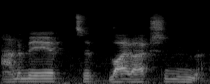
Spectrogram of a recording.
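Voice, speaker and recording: A man speaks as a podcast co-host in a casual, conversational style. His voice sits at a medium pitch, and he gives his opinions bluntly. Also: level tone, slow, fairly bright tone, soft background music. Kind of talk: casual film and game chat.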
